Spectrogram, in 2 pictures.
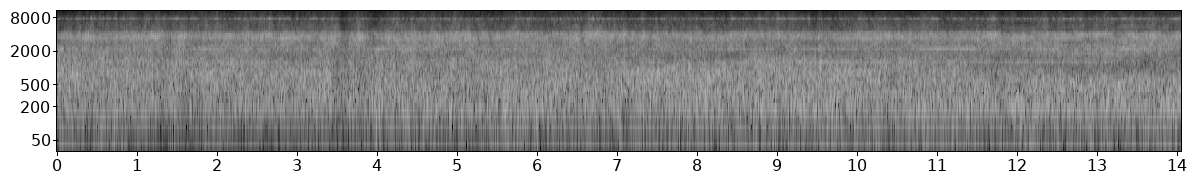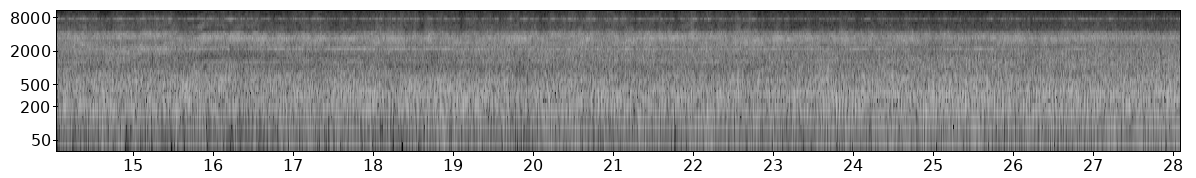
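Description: MH-139A Grey Wolf helicopter, a military AW139 with twin Pratt & Whitney PT6C turboshaft engines, running on the ground with its rotors turning as it taxis. It makes a steady high turbine whine over a loud, even rush.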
